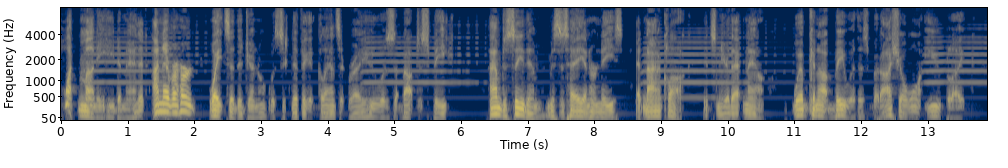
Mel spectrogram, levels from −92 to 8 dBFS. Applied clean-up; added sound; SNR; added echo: classical method spectral subtraction.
